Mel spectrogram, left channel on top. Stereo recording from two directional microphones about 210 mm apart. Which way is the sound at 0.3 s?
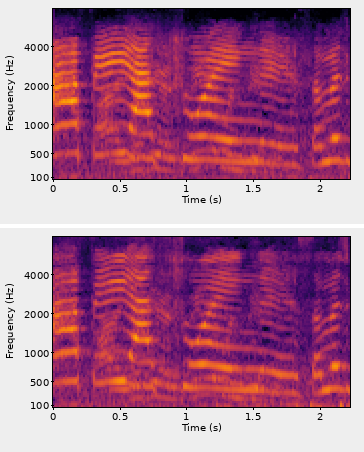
15° right (ahead or behind).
